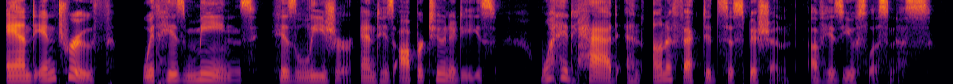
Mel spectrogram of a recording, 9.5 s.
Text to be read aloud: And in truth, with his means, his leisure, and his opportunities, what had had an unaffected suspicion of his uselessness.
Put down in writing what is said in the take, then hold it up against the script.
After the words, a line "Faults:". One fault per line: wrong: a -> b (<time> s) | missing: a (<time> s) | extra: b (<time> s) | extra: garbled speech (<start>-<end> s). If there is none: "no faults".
And in truth, with his means, his leisure, and his opportunities, what had had an unaffected suspicion of his uselessness.
Faults:
no faults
